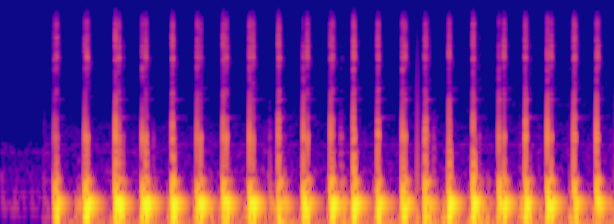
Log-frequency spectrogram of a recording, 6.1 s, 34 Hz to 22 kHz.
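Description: Both hands tap quickly with fingertips and short nails on the hollow, rounded steel mesh grille with a metal band of a condenser microphone in a shock mount. About 24 fast taps land at a brisk, slightly uneven pace, each a deep, booming thump around 60 Hz topped with a short, bright click that dies away almost at once.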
